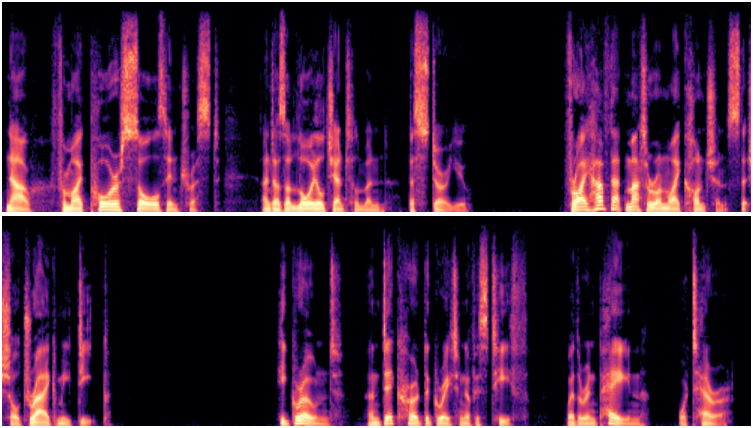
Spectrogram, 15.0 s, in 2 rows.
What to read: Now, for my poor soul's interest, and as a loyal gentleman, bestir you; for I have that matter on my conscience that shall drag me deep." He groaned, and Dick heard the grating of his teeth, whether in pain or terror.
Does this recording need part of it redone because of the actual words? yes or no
no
